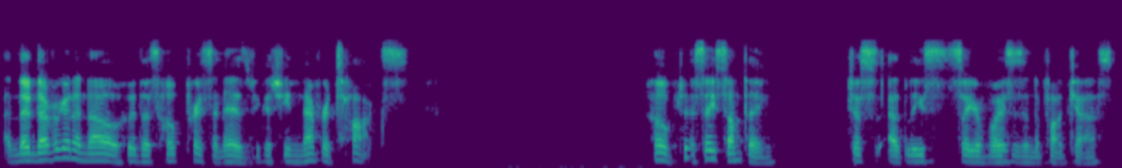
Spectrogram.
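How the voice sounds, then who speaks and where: A young man runs a casual podcast through a voice call that sounds dull and muffled, trading teasing, slangy jokes and letting out big goofy guffaws. His darkish, mid-range voice moves at a normal speed with long pauses.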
